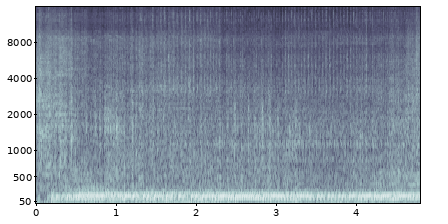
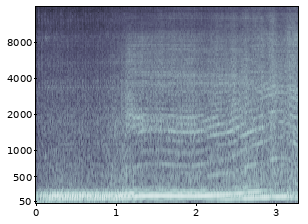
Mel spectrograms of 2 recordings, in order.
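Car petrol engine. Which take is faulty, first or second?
first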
